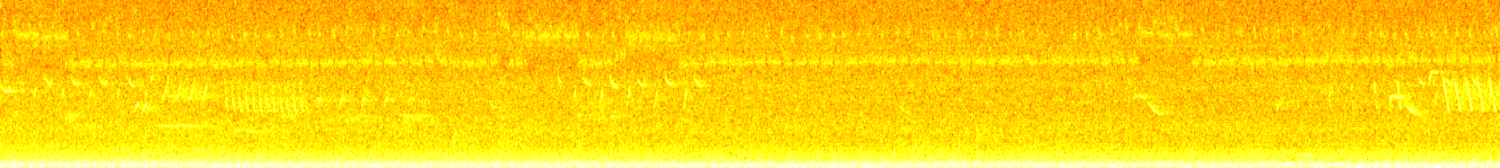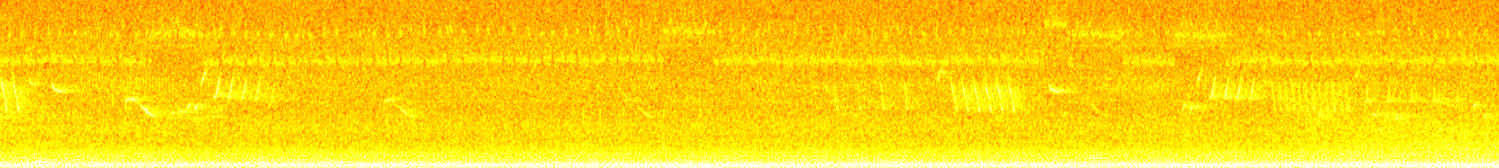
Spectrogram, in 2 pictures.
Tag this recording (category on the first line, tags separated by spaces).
Soundscapes > Nature
phenological-recording raspberry-pi nature sound-installation modified-soundscape weather-data natural-soundscape Dendrophone alice-holt-forest artistic-intervention data-to-sound soundscape field-recording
